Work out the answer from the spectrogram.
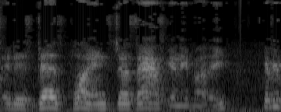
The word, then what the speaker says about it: Des Plaines: plaines river and by the way it is pronounced des plaines a lot of people say to plane or the deep or the plain river and that's not how it's pronounced it is des plaines just ask anybody if you pronounce it wrong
